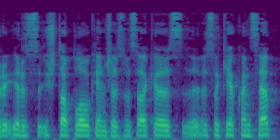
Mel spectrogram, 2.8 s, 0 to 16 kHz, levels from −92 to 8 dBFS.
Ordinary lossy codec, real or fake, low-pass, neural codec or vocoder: MP3, 48 kbps; fake; 14.4 kHz; codec, 44.1 kHz, 7.8 kbps, Pupu-Codec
